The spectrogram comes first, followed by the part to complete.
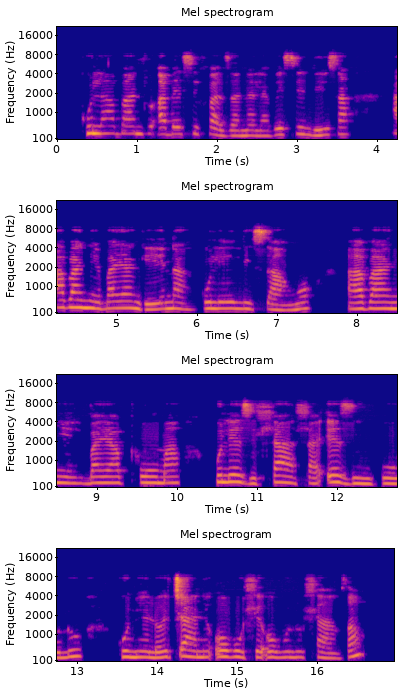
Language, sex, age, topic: North Ndebele, female, 36-49, education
